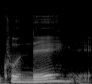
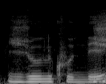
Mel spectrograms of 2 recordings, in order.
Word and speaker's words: Koundé: Well, what is legit is, I think, Jules Koundé, if that's the right way to pronounce it in French. Sure. Jules Koundé.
